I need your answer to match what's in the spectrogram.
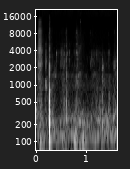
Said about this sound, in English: Maybe we can edit out the chewing. I do apologize. It's kind of funny, though. I'll try and lean back. Well, I'm doing it, too. Yeah, this is bison.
